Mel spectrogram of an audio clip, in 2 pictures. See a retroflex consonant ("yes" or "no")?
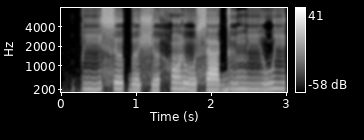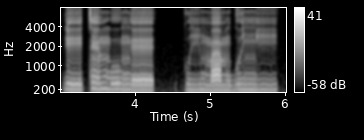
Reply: no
